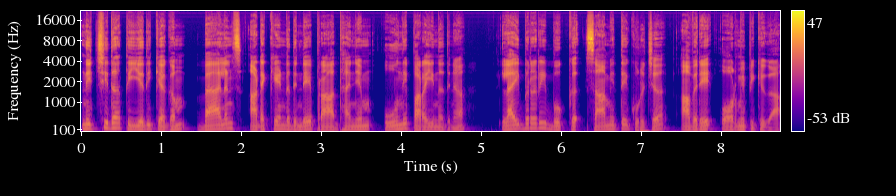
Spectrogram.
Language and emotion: Malayalam, neutral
